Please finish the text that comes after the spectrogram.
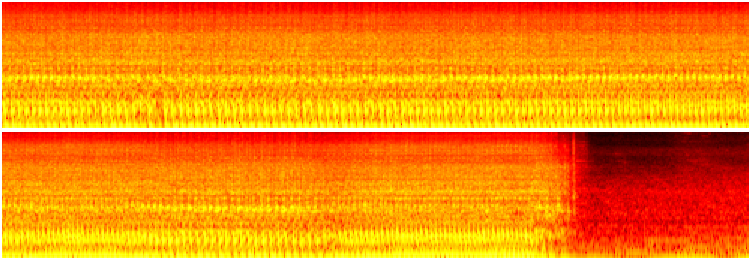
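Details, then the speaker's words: KTM fuel-injected dirt bike engine runs with a busy, lumpy beat around three pulses a second that never settles, then cuts out; fuel pump confirmed working, parts said to be new; erratic running, cause not pinned down. "uh but that's being really weird so hmm i don't know i know the pump is working"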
